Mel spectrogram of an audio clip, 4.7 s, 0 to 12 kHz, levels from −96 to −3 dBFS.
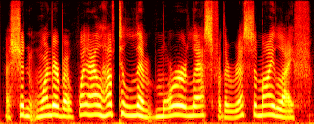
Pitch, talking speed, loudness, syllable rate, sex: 230 Hz, 230 wpm, -16 LUFS, 4.2 syllables/s, female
